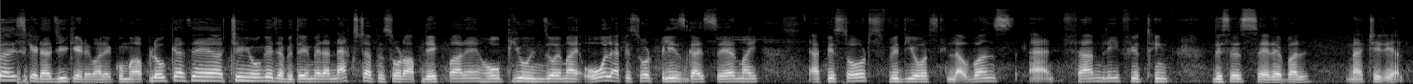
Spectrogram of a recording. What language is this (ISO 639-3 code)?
hin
